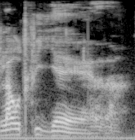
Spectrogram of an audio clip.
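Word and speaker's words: l'autrière: par la matinée alors la autrière a + u se prononceou ou la bascule est en train de se faire justement autour de de l'ambou le r final se prononce donc lautère le R est toujours roulé malheureusement je ne sais pas le faire j'utilise un r battu à la place an noter la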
